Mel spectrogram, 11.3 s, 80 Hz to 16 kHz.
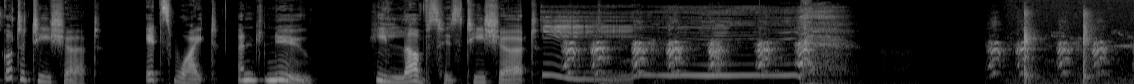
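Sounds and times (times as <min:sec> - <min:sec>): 
speech: 0:00.0 - 0:06.5
small dog barking: 0:05.6 - 0:08.0, 0:09.9 - 0:11.3.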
